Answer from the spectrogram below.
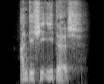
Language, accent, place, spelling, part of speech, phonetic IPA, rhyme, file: German, Germany, Berlin, antischiitisch, adjective, [ˌantiʃiˈʔiːtɪʃ], -iːtɪʃ, De-antischiitisch.ogg
- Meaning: anti-Shiite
